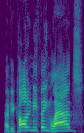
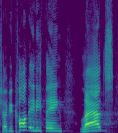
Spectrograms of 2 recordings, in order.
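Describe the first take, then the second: First: A hint of Scottish, calling out to the lads; mock Scottish fisherman hail; Scottish accent shouted across the lake; light Scottish accent. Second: A hint of Scottish, calling out lads; Scottish accent call; light Scottish accent. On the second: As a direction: repeat it with a touch of Scottish. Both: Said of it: "That sounds so Scottish".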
